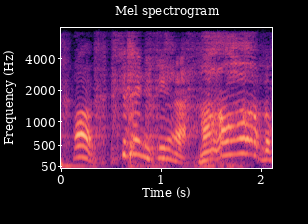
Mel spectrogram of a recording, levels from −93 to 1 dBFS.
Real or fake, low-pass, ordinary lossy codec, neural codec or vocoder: fake; 7.2 kHz; Opus, 32 kbps; codec, 24 kHz, 1 kbps, SNAC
